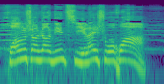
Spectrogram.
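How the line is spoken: Loud call. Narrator (Chinese): 张善德低下头去大声喊道

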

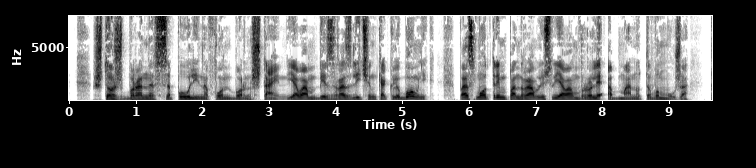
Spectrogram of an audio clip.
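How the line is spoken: Hissing. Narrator (Russian): прошипел Ван Хорн

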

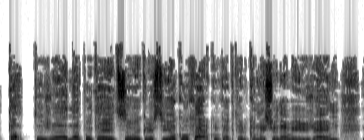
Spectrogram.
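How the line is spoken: Grumbling. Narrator (Russian): Сэндбах заворчал

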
